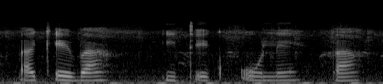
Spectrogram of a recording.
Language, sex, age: Southern Sotho, female, 19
